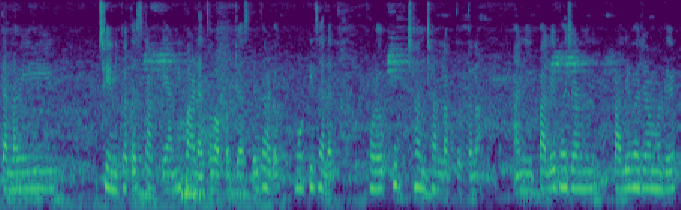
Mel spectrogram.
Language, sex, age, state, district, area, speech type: Marathi, female, 30-45, Maharashtra, Osmanabad, rural, spontaneous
